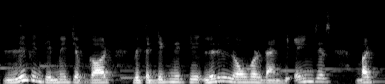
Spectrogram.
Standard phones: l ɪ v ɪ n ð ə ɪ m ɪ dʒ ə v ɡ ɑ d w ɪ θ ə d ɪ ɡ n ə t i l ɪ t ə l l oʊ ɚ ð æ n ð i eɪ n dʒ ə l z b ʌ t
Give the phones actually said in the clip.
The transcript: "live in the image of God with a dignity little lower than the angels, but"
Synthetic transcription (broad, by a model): l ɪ v ɪ n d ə ɪ m ɪ dʒ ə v ɡ ɑ d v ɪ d ə d ɪ ɡ n ə t i l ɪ t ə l l oʊ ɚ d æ n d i eɪ n dʒ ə l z b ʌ t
